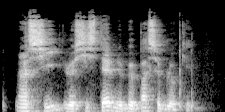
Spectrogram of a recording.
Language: French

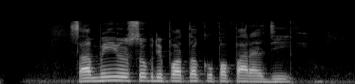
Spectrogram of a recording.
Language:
Sundanese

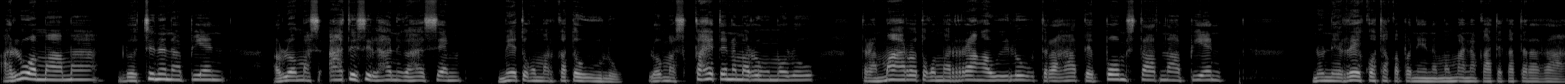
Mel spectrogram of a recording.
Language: Halia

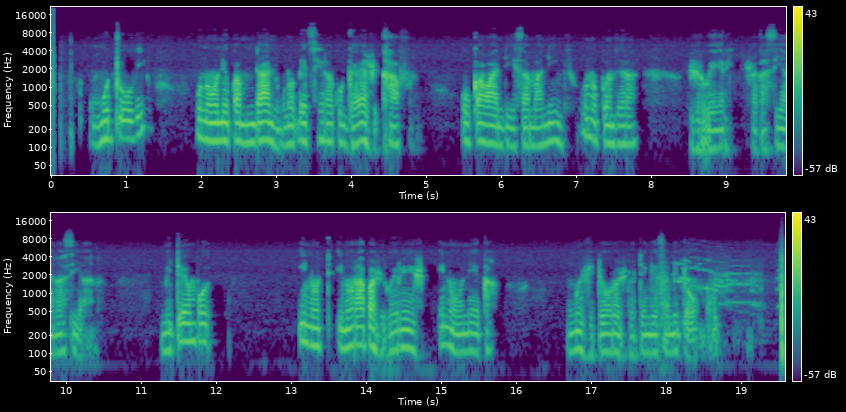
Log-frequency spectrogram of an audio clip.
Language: Ndau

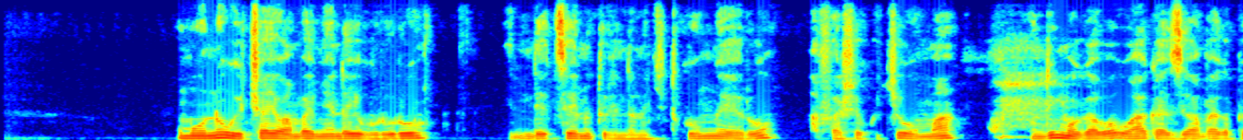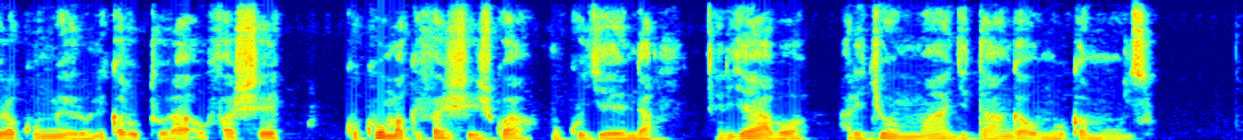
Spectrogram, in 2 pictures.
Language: Kinyarwanda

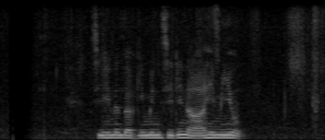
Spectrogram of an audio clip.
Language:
Sinhala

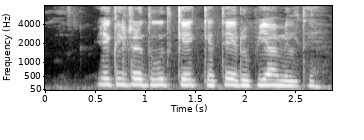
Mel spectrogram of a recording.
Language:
Magahi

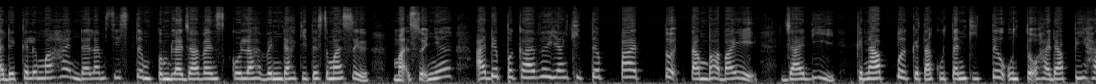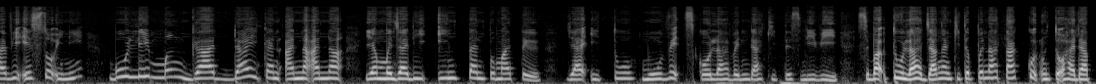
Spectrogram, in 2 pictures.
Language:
Malay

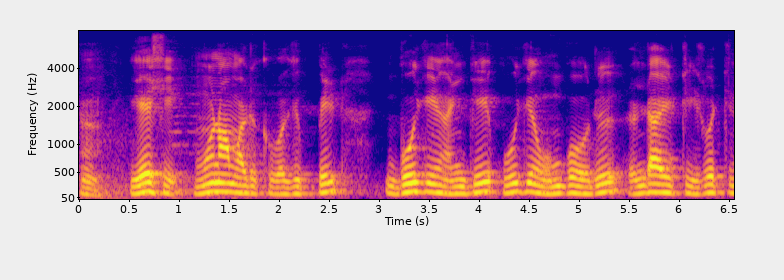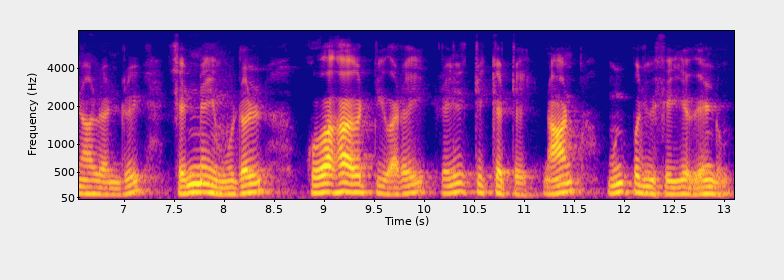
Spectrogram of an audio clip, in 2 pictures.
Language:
Tamil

